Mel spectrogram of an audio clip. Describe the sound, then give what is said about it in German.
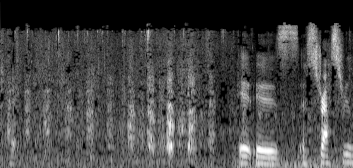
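A dog pants in quick, rhythmic breaths, then lets out a few high, whiny whimpers toward the end. “Und da scheint es nur ganz logisch, dass auch ihr Präsident auf den Hund kommt.”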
